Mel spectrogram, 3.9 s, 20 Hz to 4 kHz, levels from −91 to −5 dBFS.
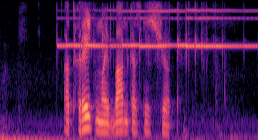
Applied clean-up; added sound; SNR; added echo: none; Bell; 2 dB; none.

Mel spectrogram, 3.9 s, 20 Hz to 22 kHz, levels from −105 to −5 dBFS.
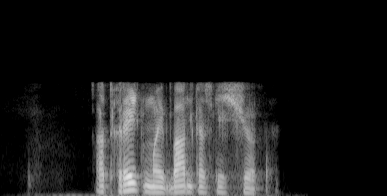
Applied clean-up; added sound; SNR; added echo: neural mask model Resemble Enhance denoiser.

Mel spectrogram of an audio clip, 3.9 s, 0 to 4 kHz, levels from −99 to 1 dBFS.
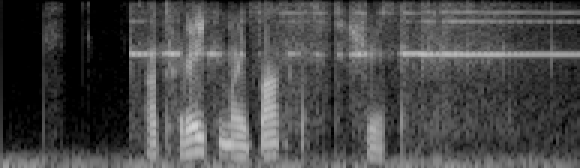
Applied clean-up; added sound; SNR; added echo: neural diffusion model UNIVERSE++.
